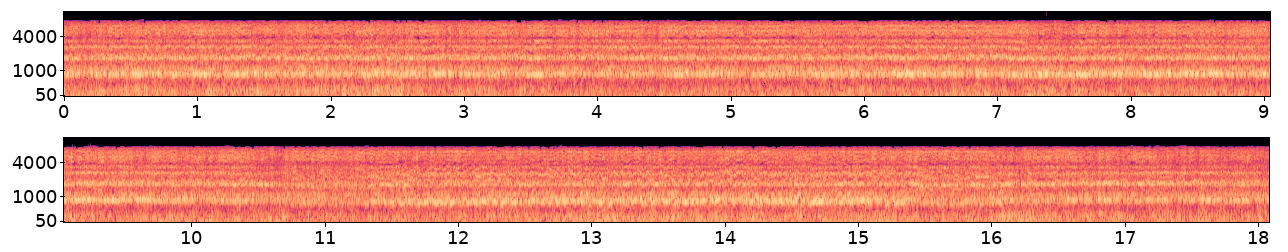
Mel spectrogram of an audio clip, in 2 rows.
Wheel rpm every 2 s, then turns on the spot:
230, 230, 230, 230, 230, 220, 200, 190, 220.
none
